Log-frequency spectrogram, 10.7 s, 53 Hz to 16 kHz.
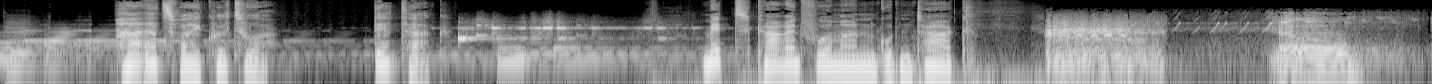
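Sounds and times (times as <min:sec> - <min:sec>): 
speech: 0:00.9 - 0:02.1, 0:02.8 - 0:03.4, 0:05.3 - 0:08.2, 0:09.5 - 0:10.3
horse whinnying: 0:07.8 - 0:09.0
faint chirping: 0:08.4 - 0:10.7.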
